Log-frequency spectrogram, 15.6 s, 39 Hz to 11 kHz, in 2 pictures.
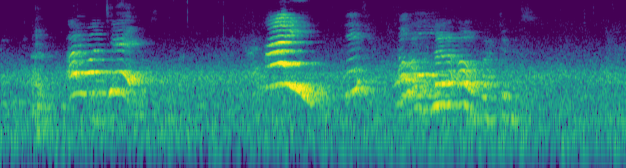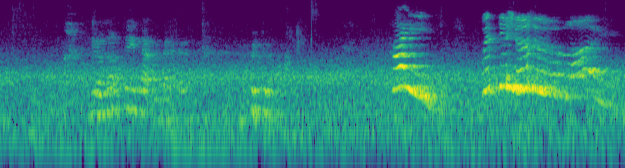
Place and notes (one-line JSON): {"title": "Inside the Octagon, Glen of the Downs, Co. Wicklow, Ireland - Chamber Orchestra", "date": "2017-07-29 11:37:00", "description": "This recording was made inside the Octagon: an old, Octagonal structure built by the Freemasons. Kids play, wind blows, fire burns, traffic passes way below at the bottom of the valley along the N11. The recorder is a lovely old wooden one belonging to Jeff. Lower notes are harder to get, and the wind kept blowing into the microphones, so the recording's not pristine. You can hear the strange acoustic of the Octagon. Recorded with the EDIROL R09.", "latitude": "53.14", "longitude": "-6.12", "altitude": "205", "timezone": "Europe/Dublin"}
